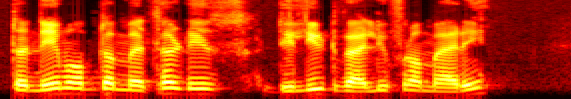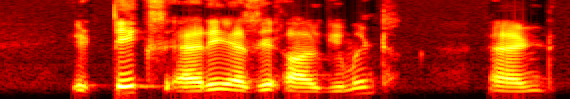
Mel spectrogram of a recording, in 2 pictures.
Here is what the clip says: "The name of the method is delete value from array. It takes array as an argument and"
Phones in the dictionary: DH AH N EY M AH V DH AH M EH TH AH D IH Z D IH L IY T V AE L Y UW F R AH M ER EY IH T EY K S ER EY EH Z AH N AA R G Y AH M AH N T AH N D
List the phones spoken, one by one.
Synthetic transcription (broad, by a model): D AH N EY M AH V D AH M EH T AH D IH Z D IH L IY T V AE L Y UW F R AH M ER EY IH T EY K S ER EY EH Z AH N AA R G Y AH M AH N T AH N D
